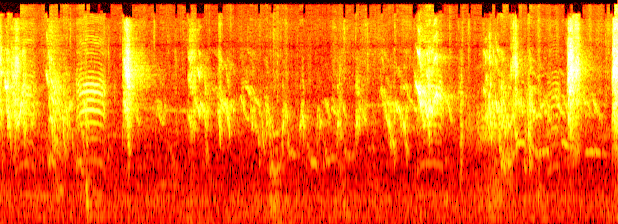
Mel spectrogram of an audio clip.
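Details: Breeding pair of budgerigars giving rapid, high chirps and warbling chatter, mixed with sharp broadband clicks and bursts spread unevenly across the few seconds.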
